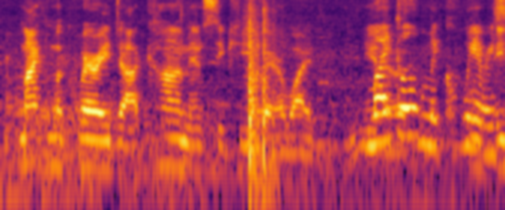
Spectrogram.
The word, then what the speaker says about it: McQuary: mcq where white michael mcqueary spell that spell that last name the last name is m.c capital q-u-a-r-y but it could be michael mcqueary really fast which is michael m-c-q-u-a-r-y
